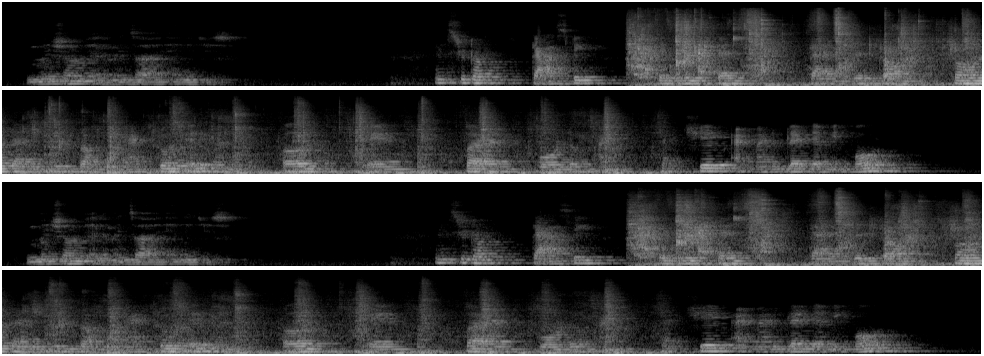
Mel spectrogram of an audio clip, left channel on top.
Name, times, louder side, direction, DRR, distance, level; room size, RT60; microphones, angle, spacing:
voice 1, 0.2-2.3, right 1 dB, 45° right, -1 dB, 0.8 m, -37 dB
voice 2, 4.3-4.9 5.3-6.0 6.4-7.5 8.1-9.1 9.5-12.1 12.6-12.9 13.4-13.8 14.4-16.0 16.4-18.7, left 1 dB, 75° left, 0 dB, 0.8 m, -32 dB
sound 1, 6.2-16.5, left 1 dB, 25° left, 0.7 m, -34 dB
5.7 x 2.1 x 2.7 m, 0.86 s
head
